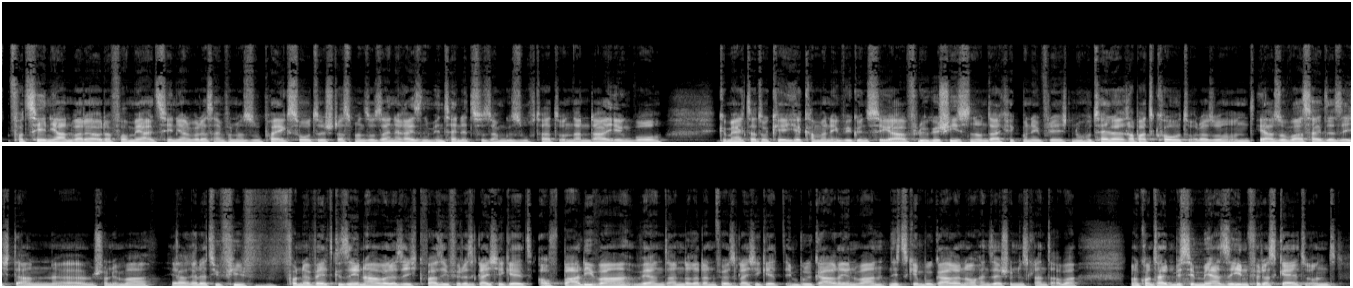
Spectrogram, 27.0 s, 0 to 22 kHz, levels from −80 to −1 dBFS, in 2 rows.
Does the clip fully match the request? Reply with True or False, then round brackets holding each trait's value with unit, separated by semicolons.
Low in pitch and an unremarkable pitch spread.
False (115 Hz; 1.4 semitones)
